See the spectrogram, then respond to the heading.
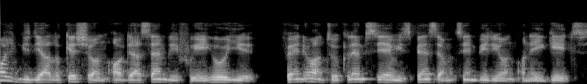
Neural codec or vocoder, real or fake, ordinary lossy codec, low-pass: codec, 16 kHz, 4.8 kbps, FACodec; fake; none; 7.2 kHz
